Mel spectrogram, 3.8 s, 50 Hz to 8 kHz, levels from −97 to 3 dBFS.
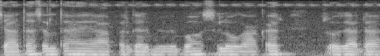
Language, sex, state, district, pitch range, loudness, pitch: Hindi, male, Maharashtra, Washim, 110-120 Hz, -17 LUFS, 110 Hz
